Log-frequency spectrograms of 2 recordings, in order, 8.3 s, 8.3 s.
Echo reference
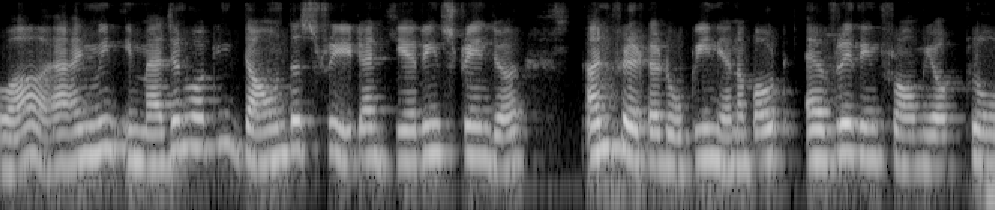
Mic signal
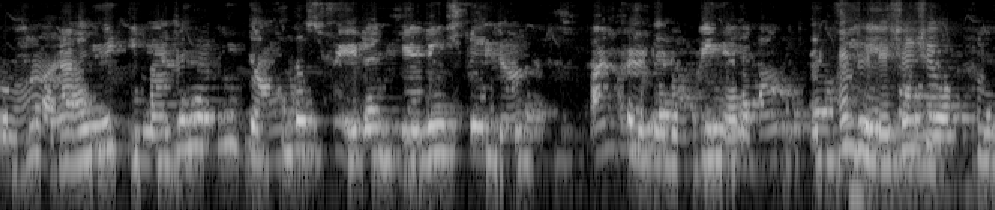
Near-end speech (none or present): present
